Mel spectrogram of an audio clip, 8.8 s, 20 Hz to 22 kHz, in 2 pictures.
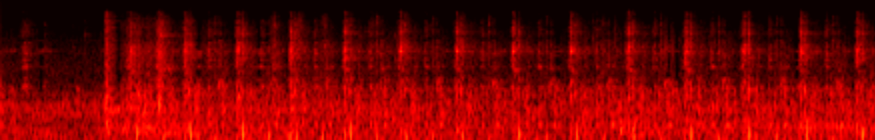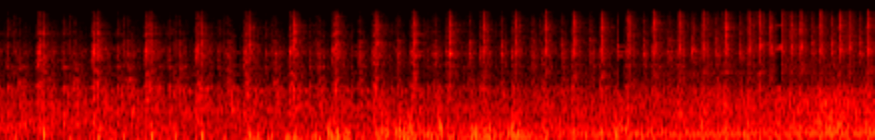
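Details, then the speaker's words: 4.5 HP Tecumseh engine on a Craftsman side-discharge push mower, first start after sitting about 3 years. It catches after a moment and settles into a quick, steady single-cylinder beat with no misses. Slightly smoky, carburetor leaking fuel; normal running. "I'll let it sit there for a minute and see she's a little smoky smoky she hadn't run in a while too so that's all righ"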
